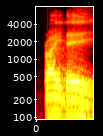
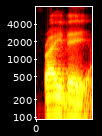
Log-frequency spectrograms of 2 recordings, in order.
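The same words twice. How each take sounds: Both takes have the same delivery.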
